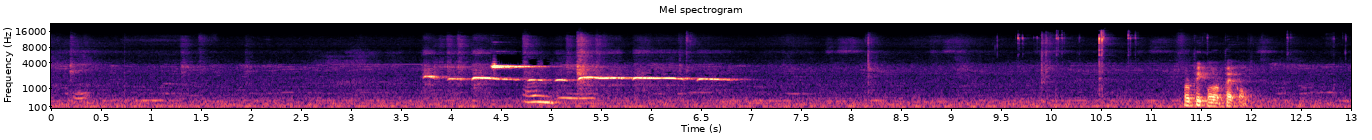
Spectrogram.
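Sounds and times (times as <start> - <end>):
person whistling: 3.7 - 7.0.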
